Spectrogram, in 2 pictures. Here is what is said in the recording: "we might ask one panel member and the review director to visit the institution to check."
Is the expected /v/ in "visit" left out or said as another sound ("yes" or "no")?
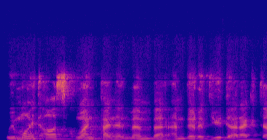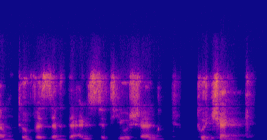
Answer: no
